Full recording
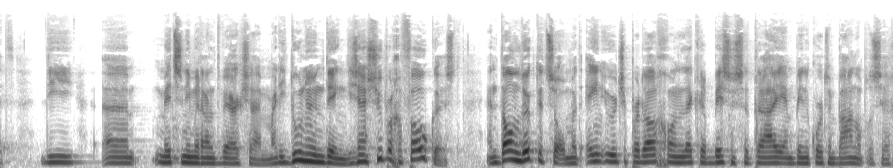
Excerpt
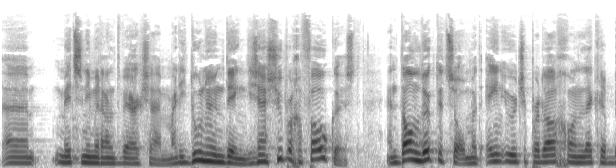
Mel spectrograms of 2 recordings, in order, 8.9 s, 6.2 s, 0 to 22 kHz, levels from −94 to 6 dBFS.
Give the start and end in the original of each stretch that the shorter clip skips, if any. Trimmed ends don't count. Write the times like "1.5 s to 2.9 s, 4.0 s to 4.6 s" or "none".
none

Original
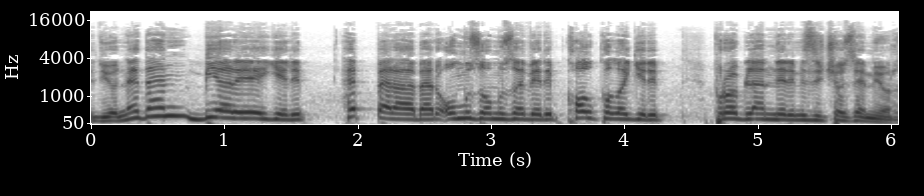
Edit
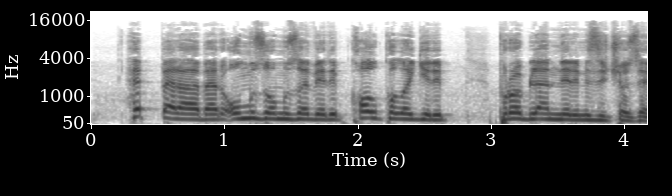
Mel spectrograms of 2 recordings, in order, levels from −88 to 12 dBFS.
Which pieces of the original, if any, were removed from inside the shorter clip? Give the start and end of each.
none

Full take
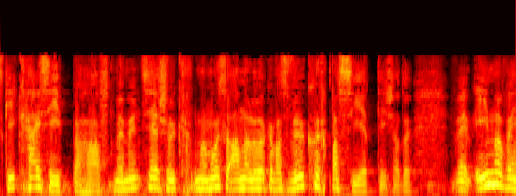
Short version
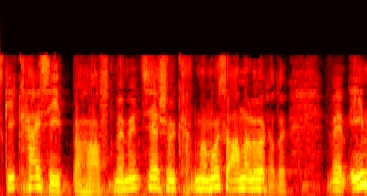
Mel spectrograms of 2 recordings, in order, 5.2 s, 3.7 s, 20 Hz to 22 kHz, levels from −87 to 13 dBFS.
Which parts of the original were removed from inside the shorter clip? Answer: 2.7 s to 3.9 s

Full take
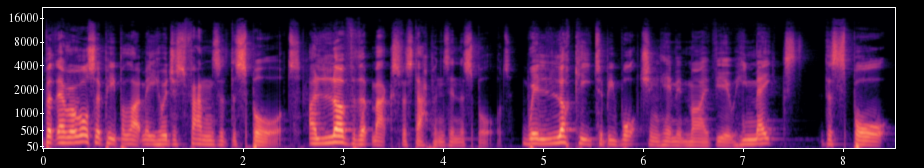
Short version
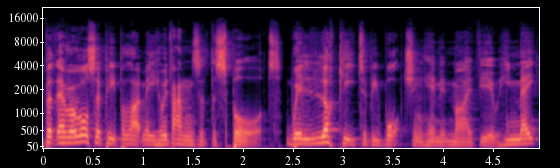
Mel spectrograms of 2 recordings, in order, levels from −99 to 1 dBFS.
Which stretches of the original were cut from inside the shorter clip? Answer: 1.3 s to 1.5 s, 2.6 s to 4.7 s

